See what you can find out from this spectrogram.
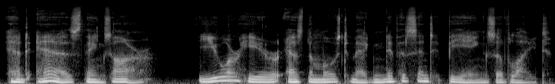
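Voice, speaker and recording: A man reading the part of a serene, wise collective of light beings in formal, measured, solemn phrasing from a scripted dialogue. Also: fairly low pitch, mellow, breathy edge, no echo, clean studio sound, full character voice. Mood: solemn reassurance. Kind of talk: scripted channelled dialogue read aloud.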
